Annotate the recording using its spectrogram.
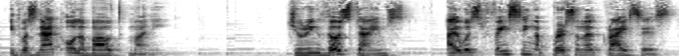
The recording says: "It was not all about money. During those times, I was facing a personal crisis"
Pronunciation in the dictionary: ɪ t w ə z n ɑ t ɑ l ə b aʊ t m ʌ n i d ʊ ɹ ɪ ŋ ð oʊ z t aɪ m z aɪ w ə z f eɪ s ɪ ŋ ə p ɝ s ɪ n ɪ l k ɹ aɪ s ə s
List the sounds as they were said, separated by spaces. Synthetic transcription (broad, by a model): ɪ t w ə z n ɑ t ɑ l ə b aʊ t m ʌ n i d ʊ ɹ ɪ ŋ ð oʊ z t aɪ m s aɪ w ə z f eɪ s ɪ ŋ ə p ɝ s ɪ n ɪ l k ɹ aɪ s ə s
